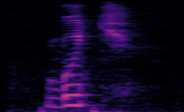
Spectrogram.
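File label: "быть", Komi-Zyrian, female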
